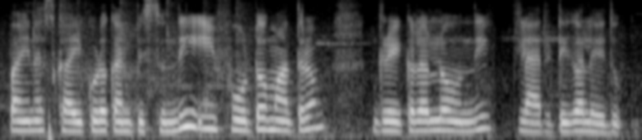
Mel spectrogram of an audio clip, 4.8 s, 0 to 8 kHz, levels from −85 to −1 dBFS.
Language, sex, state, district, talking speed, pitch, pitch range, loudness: Telugu, female, Telangana, Nalgonda, 175 wpm, 210 Hz, 200-225 Hz, -23 LUFS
